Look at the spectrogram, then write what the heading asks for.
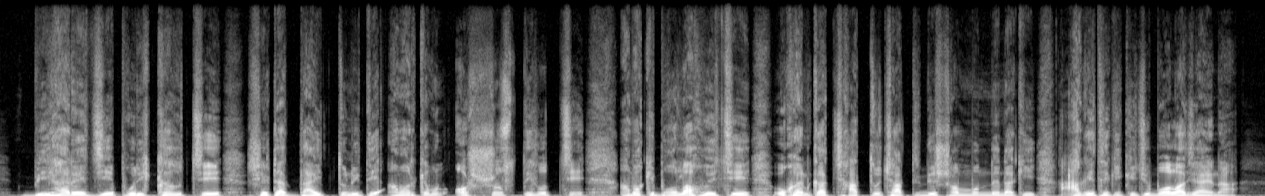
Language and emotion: Bengali, fearful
